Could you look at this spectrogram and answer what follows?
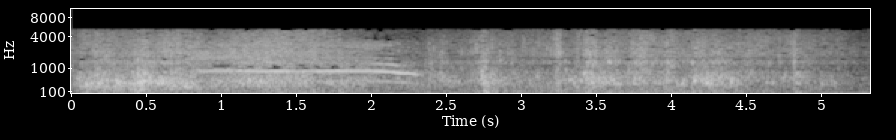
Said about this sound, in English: Get a good grip on the chain so you won't get thrown off. These big logs will slide right out on that lake like a canoe on a mill pond. I hope you're right. I'm all set. So am I. Here we are. We'll hit with a big splash, so hold on tight.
